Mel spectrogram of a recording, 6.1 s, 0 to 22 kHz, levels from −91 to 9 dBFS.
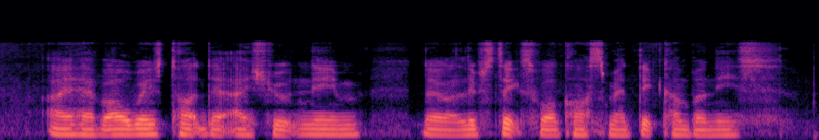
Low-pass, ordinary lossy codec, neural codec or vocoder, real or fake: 7.2 kHz; none; codec, 16 kHz, 16 kbps, FreqCodec, smaller model; fake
